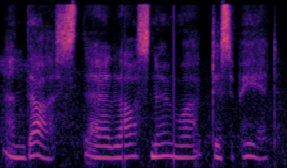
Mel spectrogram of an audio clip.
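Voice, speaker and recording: An actress voicing a composed, knowing young woman in a game cutscene, explaining things in a calm, measured way. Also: a little high, gravelly, slight background noise. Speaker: game character. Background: music.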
